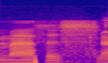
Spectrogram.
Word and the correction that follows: Matthews: Matthews. – Matthews. I knew I was going to say it wrong.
